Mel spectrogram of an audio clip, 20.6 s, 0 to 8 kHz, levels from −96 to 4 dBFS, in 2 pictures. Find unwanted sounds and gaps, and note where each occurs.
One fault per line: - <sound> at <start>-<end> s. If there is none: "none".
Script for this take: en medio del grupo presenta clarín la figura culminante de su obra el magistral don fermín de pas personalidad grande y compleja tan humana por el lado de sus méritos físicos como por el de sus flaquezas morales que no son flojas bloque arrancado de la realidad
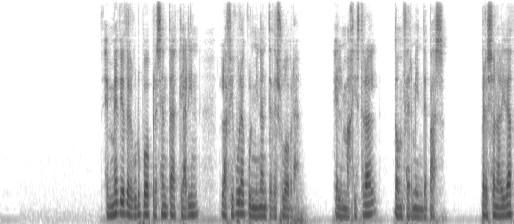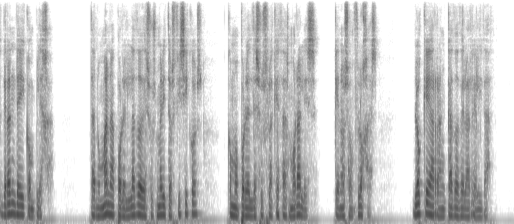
none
